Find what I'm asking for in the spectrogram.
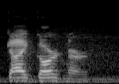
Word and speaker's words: Gardner: a gardener technically has an extra syllable. Guy Gardner is G A R D N E R.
